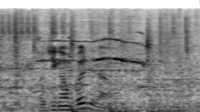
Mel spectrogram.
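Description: A short wordless sound from a person's voice, and a thin, high, whistle-like tone that rises slightly and falls back over less than a second, over steady background noise.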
